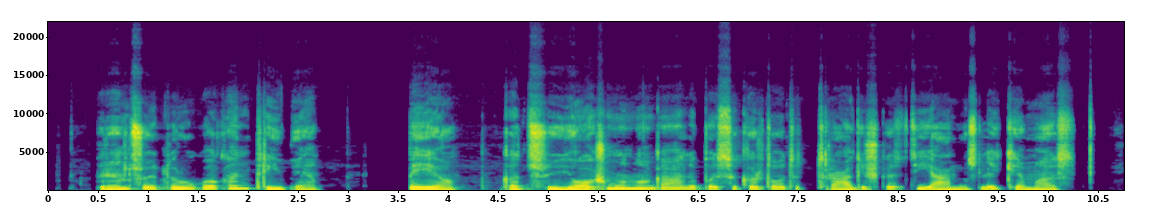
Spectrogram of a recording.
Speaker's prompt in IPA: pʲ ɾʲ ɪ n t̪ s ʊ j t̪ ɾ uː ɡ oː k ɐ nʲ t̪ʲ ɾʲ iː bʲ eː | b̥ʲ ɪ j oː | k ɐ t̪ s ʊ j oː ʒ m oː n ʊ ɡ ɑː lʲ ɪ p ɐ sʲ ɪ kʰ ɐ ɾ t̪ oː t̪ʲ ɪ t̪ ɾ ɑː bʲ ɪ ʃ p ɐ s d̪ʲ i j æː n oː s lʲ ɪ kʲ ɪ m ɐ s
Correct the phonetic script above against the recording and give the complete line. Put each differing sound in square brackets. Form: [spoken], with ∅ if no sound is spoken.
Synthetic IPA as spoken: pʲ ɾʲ ɪ n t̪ s ʊ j t̪ ɾ uː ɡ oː k ɐ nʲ t̪ʲ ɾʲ iː bʲ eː | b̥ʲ ɪ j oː | k ɐ t̪ s ʊ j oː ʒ m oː n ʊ ɡ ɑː lʲ ɪ p ɐ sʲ ɪ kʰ ɐ ɾ t̪ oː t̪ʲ ɪ t̪ ɾ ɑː [ɡʲ] ɪ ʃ [k] ɐ s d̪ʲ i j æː n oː s lʲ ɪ kʲ ɪ m ɐ s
